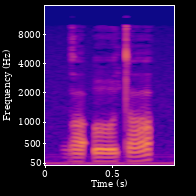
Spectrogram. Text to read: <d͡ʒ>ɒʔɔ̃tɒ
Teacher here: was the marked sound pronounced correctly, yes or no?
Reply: no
